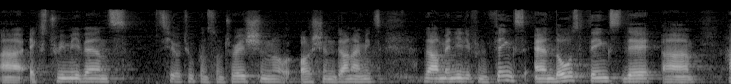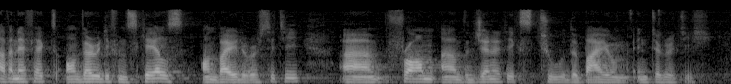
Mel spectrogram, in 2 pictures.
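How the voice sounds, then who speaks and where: A man with a French accent, at a moderate pace and with fairly even intonation. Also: medium pitch for a man. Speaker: ecology researcher. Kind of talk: academic seminar talk. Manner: hesitant, many fillers and repetitions.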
